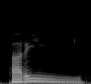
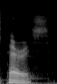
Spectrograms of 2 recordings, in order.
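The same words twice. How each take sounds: First: "Paris" as pah-REE, soft r and a silent s; the French way, "Paris" with no s at the end; "Paris" prononcé à la française. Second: Said in the usual way. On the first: Shown as a demonstration. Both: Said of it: "How do you have to pronounce it correctly?".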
